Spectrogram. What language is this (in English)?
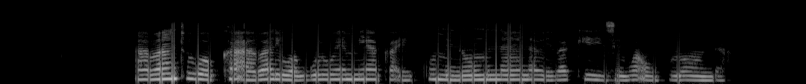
Ganda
